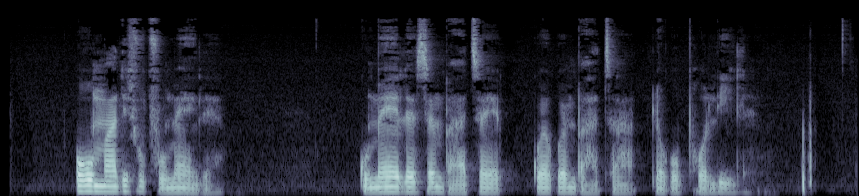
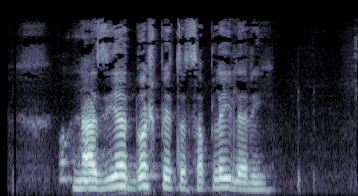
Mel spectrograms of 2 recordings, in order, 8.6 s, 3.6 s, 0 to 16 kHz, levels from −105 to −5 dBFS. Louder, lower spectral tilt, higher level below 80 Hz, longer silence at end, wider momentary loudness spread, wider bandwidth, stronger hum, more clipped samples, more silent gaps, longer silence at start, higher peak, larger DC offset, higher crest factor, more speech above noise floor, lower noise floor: second, -31 LUFS vs -22 LUFS; about the same, -6 dB/octave vs -5.5 dB/octave; first, -52 dBFS vs -70 dBFS; second, 0.45 s vs 0.9 s; about the same, 16 LU vs 16 LU; about the same, 11.5 kHz vs 11.5 kHz; neither; neither; neither; first, 0.75 s vs 0.6 s; second, -10 dBFS vs -4 dBFS; neither; about the same, 22 dB vs 20 dB; about the same, 46 dB vs 46 dB; first, -76 dBFS vs -69 dBFS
